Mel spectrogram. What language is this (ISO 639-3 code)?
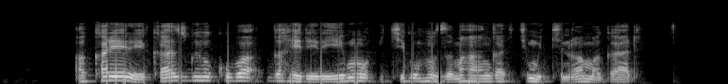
kin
